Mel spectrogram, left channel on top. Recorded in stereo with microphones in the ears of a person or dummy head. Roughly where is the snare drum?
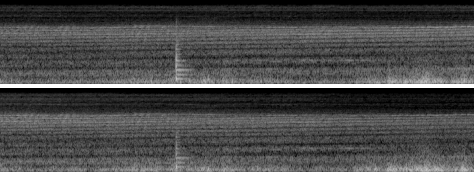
Left.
